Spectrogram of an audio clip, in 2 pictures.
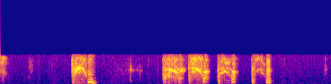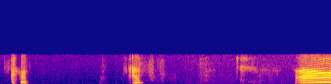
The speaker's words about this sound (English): Oh, dear. I have a cough. Oh, dear. I didn't mean to seem less than enthusiastic, but being that cheerful makes me cough worse.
